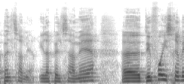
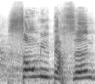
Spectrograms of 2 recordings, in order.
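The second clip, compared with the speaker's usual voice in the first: incredulous shout; 9 semitones higher, slower than usual. Real, not acted. Comedian ranting at absurd followers.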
